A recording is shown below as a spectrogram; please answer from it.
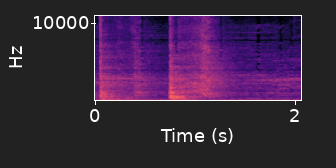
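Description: A drywall knife scraping joint compound across a drywall surface, forcing mud into bubble holes and scraping off the excess. Two strokes, one at the start and one about three-quarters of a second in.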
